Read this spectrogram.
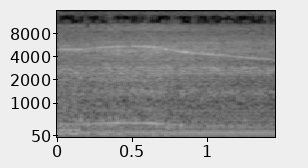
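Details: Man diagnosed with ALS at 44, unable to cough on his own owing to diaphragm weakness, receiving five cycles of cough assist therapy: steady low mechanical hum and whir of the mechanical insufflation-exsufflation machine with a faint high whistle.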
